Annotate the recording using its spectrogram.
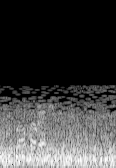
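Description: Space Shuttle Atlantis at liftoff: the steady low rumbling roar of its two solid rocket boosters and three main engines as the stack climbs.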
